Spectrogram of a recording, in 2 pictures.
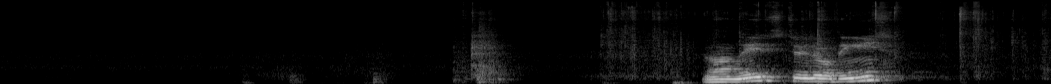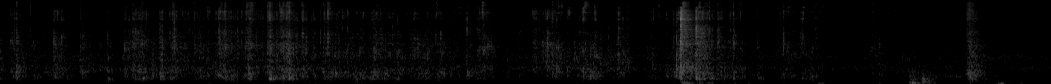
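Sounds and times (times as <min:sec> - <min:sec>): plastic packaging crinkling: 0:05.9 - 0:20.9.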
